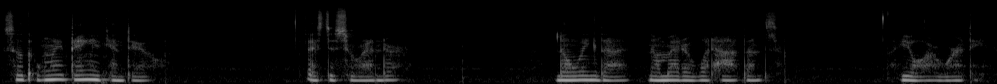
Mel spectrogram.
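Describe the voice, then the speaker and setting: A woman giving a whispered ASMR pep talk in a soft, breathy whisper, soothing, gentle and encouraging. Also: medium pitch, flat delivery, slow, long pauses. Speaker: ASMR host.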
